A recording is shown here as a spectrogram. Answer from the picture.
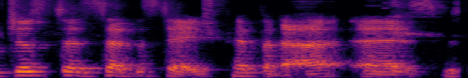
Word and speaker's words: PIPEDA: privacy laws that said there is no universal agreement on how to say it um there are people who say pipa and pipetta um and various other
